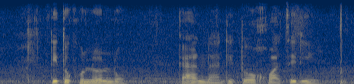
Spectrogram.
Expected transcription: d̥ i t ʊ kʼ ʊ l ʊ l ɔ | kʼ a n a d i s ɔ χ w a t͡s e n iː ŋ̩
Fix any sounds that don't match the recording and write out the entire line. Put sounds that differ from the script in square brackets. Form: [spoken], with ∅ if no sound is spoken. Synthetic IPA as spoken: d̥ i t ʊ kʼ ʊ l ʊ l ɔ | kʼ a n a d i [t] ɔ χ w a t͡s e [d] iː ŋ̩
